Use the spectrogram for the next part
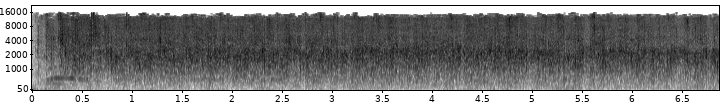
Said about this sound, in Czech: A proto ještě potlesk pro pana Jiřího Mrenku.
